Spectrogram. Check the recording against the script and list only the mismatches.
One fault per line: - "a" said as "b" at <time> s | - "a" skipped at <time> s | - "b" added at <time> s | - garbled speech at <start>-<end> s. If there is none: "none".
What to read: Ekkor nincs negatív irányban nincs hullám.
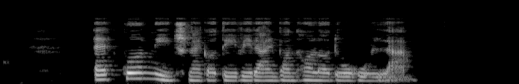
- "nincs" said as "haladó" at 3.0 s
